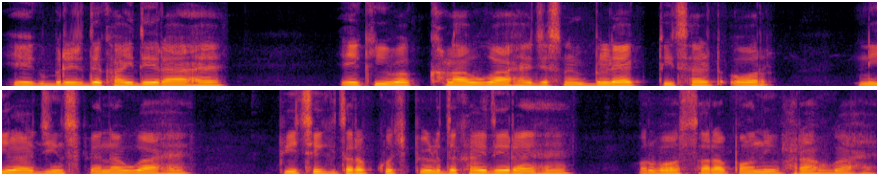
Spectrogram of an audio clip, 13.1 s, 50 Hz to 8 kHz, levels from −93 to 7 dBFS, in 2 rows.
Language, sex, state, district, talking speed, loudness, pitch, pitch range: Hindi, male, Chhattisgarh, Sukma, 165 wpm, -17 LUFS, 150 Hz, 150-155 Hz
